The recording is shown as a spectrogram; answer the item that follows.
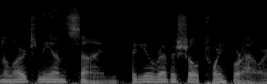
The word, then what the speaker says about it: Revachol: Revachol's pronounced Revachol.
